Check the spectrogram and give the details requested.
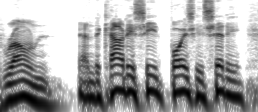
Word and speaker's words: Boise City: and the county seat Boise City should rhyme with voice some residents even wanted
